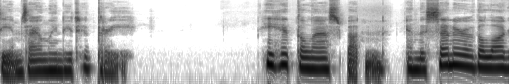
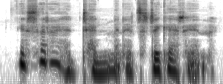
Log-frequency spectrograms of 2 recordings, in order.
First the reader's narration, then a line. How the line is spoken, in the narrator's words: Rush murmured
